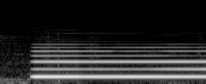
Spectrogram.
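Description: Conch shell (shankha) blown in Hindu worship: one long, loud, steady note starting about a third of a second in and held.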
